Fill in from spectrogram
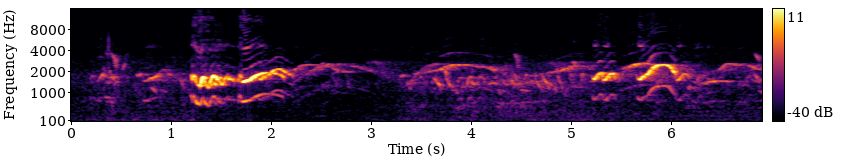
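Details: Pied currawong singing in the rain in Sydney: rich, fluting, gliding whistles that rise and fall in long warbled phrases, with a couple of louder bursts and a soft background hiss.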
